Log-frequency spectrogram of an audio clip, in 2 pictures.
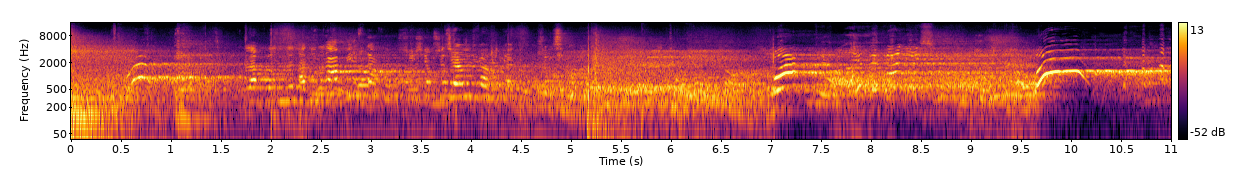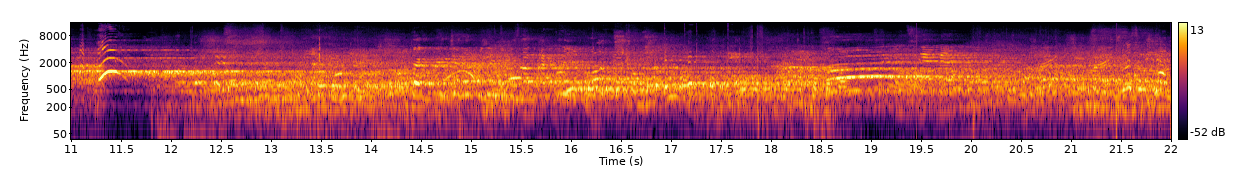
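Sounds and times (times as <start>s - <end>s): echoing voices and chatter: 0.0s - 22.0s.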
